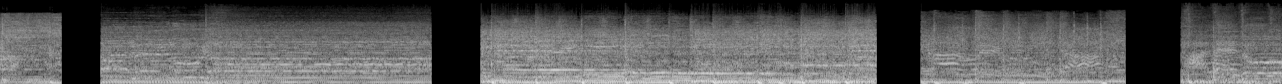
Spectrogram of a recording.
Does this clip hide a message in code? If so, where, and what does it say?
No.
